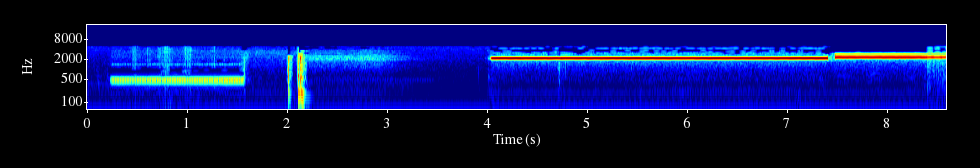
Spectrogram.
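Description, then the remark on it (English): Fax machine and modem connection tones: a steady low electronic tone, two sharp bursts, a brief pause, then a long piercing high tone that steps slightly higher near the end. Loud, no voices. “Okay, well, try to remember what the fax machine sounded like and try to remember what the other modem sounded like.”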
